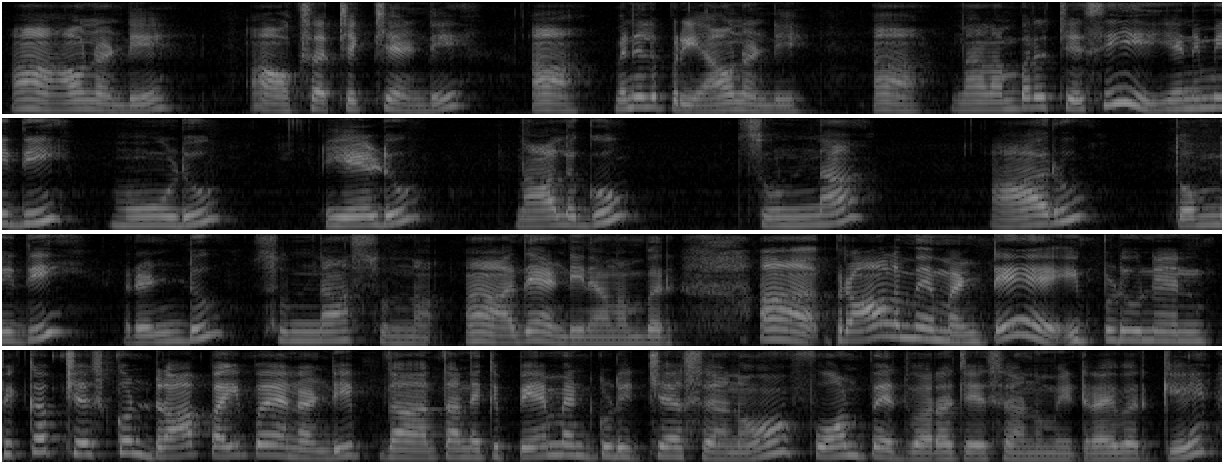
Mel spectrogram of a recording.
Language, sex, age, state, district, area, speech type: Telugu, female, 60+, Andhra Pradesh, Chittoor, rural, spontaneous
